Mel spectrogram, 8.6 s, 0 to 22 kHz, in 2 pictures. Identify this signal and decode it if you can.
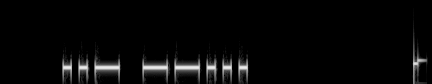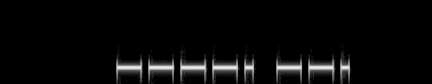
Morse code, heard as a keyed tone, about 15 wpm, 700 Hz. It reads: U 7 9 G
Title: Single-Letter Single-Number 15wpm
